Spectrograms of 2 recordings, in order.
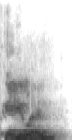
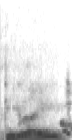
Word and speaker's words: Ghislaine: Epstein thing, and I don't know how to pronounce her name. That's the only reason I mentioned him. But it's Ghislaine. Her name is Ghislaine.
